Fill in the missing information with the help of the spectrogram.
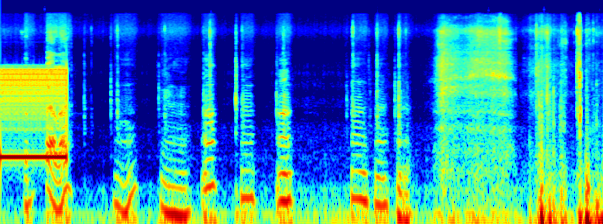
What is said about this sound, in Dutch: Ik moet er echt maar even bellen.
